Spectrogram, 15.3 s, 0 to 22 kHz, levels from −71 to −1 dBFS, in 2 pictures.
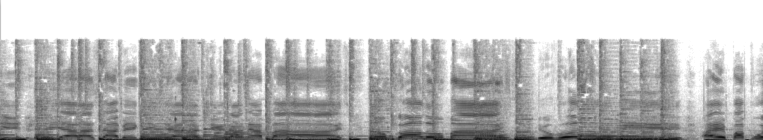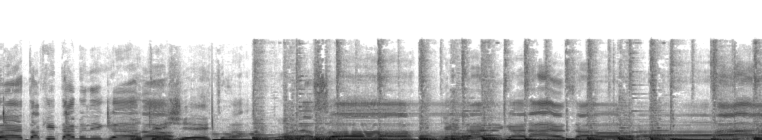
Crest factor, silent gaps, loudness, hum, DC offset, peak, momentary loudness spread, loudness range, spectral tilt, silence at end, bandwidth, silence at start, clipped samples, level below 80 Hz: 12 dB; none; -13 LUFS; none; under 0.1%; 0 dBFS; 5 LU; 3 LU; -5 dB/octave; 0 s; 16.5 kHz; 0 s; under 0.1%; -16 dBFS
